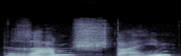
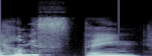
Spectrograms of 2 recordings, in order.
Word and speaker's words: Rammstein: o nome da banda Rammstein. Não é Rammstein, não é Rammstein, é Rammstein.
